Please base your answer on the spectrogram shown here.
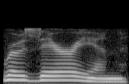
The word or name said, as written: rosarian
